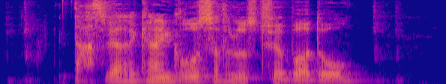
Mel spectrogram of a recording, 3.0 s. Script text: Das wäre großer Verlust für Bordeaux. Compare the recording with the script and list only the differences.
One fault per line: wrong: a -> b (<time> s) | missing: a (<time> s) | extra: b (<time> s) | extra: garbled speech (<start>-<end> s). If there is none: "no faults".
extra: kein (0.9 s)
